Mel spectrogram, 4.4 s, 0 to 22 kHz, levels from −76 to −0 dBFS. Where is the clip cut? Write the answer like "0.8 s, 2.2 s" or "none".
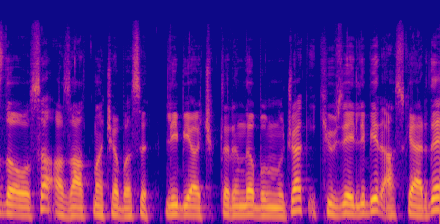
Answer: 1.6 s

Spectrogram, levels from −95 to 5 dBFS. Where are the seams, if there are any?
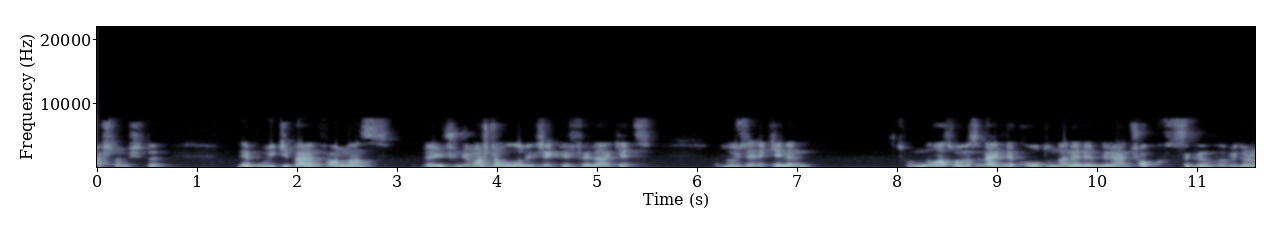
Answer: none

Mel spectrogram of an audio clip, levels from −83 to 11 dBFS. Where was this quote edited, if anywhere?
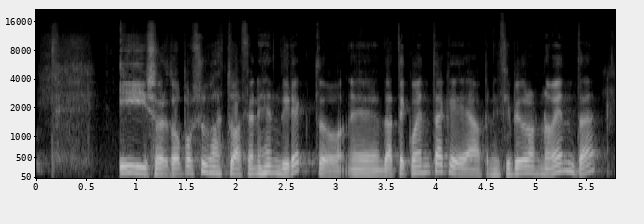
none

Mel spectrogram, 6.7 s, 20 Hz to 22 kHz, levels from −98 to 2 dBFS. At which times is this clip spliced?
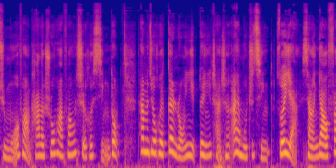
5.5 s

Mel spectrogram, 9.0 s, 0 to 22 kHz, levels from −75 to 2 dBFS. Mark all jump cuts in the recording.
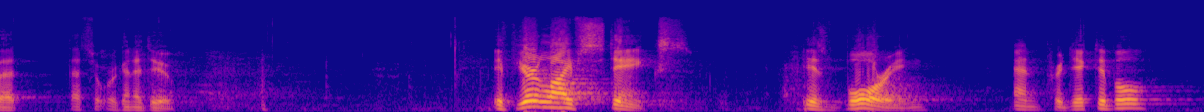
none

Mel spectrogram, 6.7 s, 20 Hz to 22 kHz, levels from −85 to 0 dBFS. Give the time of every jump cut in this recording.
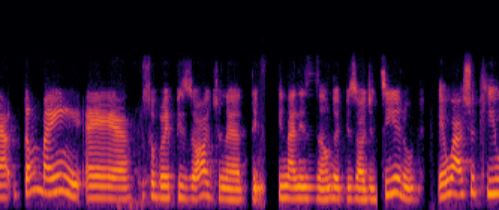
1.9 s, 5.0 s

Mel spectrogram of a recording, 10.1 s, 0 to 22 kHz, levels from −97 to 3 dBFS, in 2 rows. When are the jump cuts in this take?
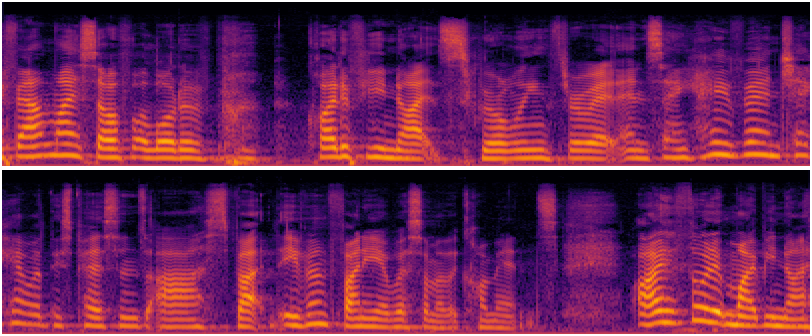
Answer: none

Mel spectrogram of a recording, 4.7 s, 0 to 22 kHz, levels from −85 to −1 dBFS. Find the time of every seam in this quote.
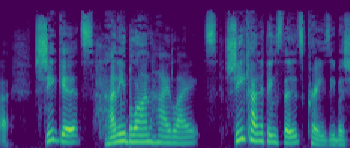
2.9 s

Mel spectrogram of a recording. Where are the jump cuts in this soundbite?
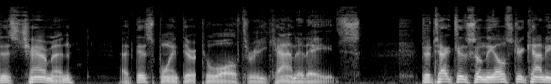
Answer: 1.9 s

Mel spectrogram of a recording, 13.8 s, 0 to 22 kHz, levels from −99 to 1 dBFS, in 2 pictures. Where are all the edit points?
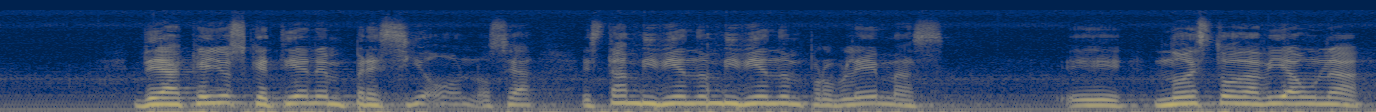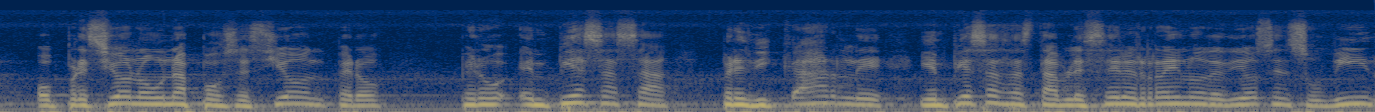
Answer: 3.5 s

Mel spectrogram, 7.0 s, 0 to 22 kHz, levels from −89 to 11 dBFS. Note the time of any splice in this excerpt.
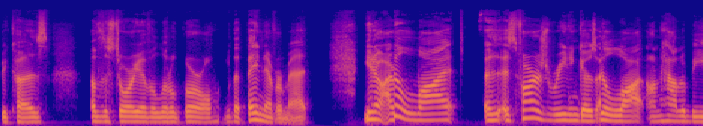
2.3 s, 3.9 s, 6.0 s

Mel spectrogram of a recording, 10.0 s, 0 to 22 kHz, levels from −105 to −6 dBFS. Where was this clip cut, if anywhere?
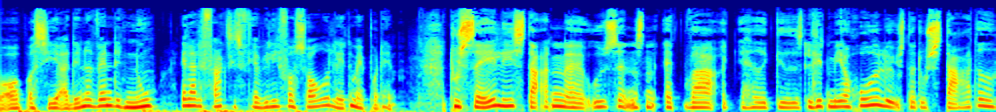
1.7 s, 2.4 s, 3.5 s, 6.8 s, 7.4 s, 8.0 s

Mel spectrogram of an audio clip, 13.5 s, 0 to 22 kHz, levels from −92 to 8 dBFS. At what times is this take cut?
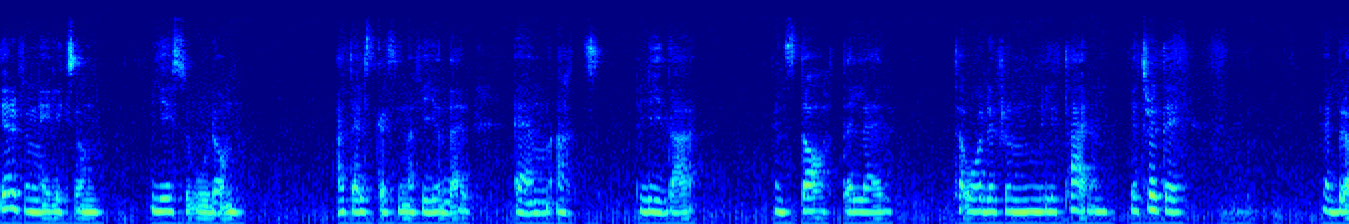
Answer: none

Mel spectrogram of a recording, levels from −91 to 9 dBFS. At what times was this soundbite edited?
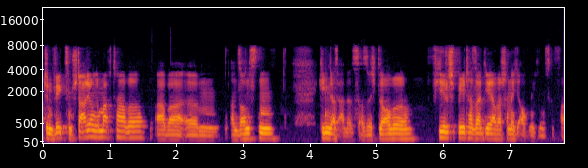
4.4 s

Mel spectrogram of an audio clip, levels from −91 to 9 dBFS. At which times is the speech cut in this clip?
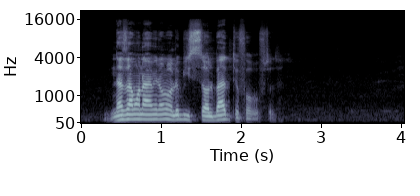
1.8 s

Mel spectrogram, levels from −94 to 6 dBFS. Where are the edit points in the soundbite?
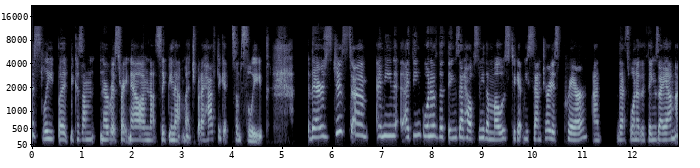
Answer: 11.1 s

